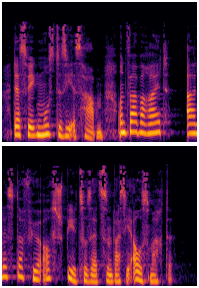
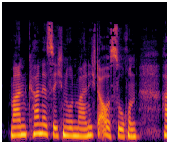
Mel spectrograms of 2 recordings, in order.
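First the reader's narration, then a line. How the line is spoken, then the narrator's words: Dry reply. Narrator (German): hatte dieser nur trocken erwidert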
